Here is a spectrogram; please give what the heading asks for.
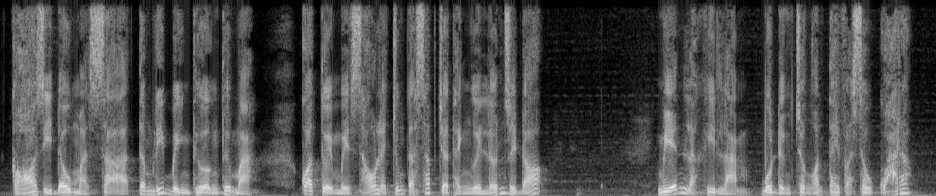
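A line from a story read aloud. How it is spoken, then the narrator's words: Sighing. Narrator (Vietnamese): Tiên liền thở dài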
